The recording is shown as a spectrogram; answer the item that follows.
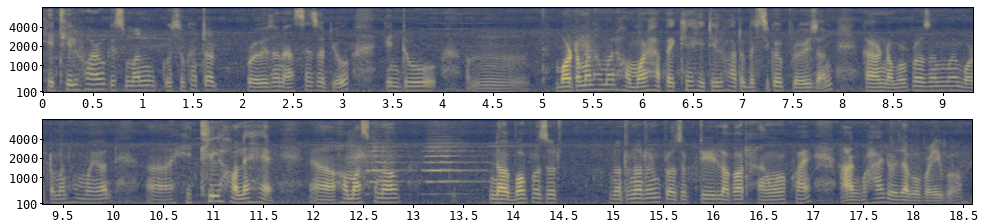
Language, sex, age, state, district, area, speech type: Assamese, male, 18-30, Assam, Sonitpur, rural, spontaneous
